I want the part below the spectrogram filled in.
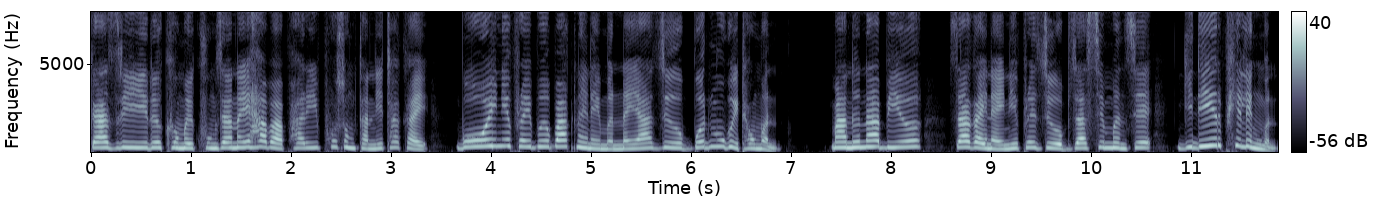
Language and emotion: Bodo, disgusted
